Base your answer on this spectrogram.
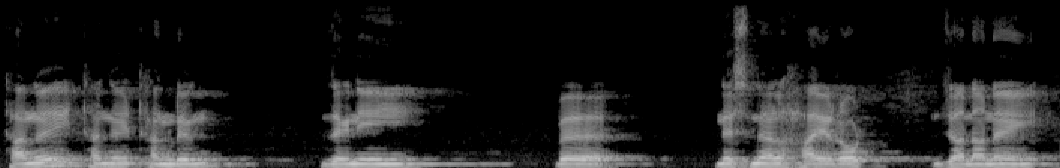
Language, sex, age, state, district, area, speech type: Bodo, male, 60+, Assam, Chirang, urban, spontaneous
